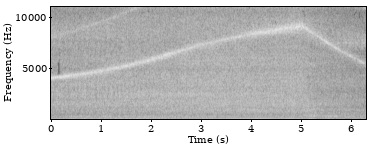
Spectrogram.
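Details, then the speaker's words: Pickup ("Max") diesel revving with a newly fitted replacement turbo, old one had broken impeller blades; exhaust pipe installed. Heavy drone with a clean whistle climbing in pitch then holding, sweeter than before: normal turbo spool. "โอเคลุยงานได้ครับมาดฐานจริงๆครับเสียงหวานกว่าเดิมอีก"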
